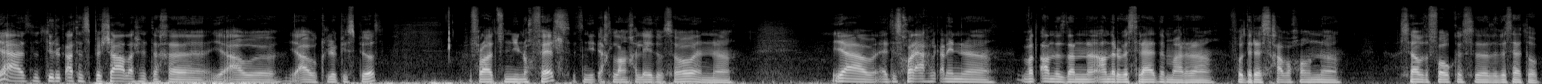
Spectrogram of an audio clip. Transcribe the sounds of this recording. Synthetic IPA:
jaətɪsnatyːrləkɑlˠtɛtspeʃaːlɑsjətɛxəjə̰ʔɐwəjə̰ʔawəkløpjəspeːlˠt | fəfrɑlətɪ̥snynɔχfɛrsətɪ̥snitɛχtlɑŋχəleːdəɔfsoːɛnə | jaətɪsχoːnɛjxəntləkɑnenə | vɔtʰɑndərsdanʔɑ̰ndəɾəʋɛtstrɛjdəmarəfoːrdərɛstχaːnʋəχəoːnə | sɛlˠfdəfoːkəsədəʋɛtstrɛjtəɔp̚

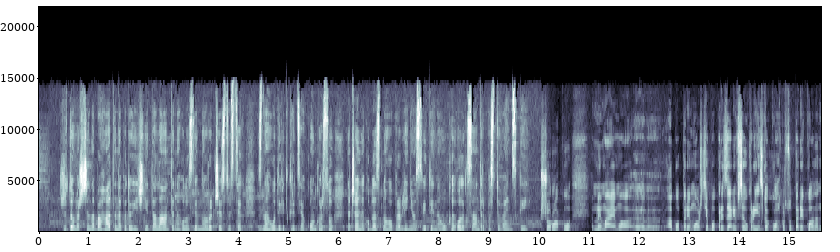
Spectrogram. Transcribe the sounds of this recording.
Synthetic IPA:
ʒɪt̪ɔmeʃt͡ʃɪnɐbɐɦɑt̪ɐnɐped̪ɐɔɦʲit͡ʃnʲit̪ɐlˠɑnt̪ɪnɐɦɔlˠɔsɪwnɐʊɾɔt͡ʃɪst̪ɔsʲtʲɐxznɐɦɔd̪ɪʋʲid̪kɾɪtʲːakɔnkʊrsʊ | nɐt͡ʃɑlʲnɪkɔblˠɐsnɔɦɔupɾɐwlʲinʲːɐɔsʲʋʲit̪ɪinɐukɪʔɔlˠeksɑnd̪rpɐst̪ɔʋɛnʲsʲkɪj | ʃt͡ʃɔɾɔkʊ | mɪmɑjemɔ | ɐbɔpeɾemɔʒtʲiɐbɔpɾɪzɛɾʲiwsɛʊkɾɐjinʲsʲkɔɦɔkɔnkʊrsʊpeɾekɔnɐnɪ

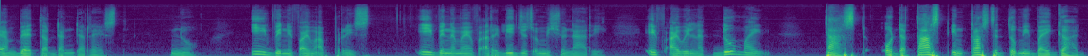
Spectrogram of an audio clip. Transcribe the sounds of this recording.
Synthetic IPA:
jʔãmbɛt̪ɛɾd̪and̪ɐɾɛst̪̚ | no | ʔivɪ̃nɪfajmʔɐ̰pɾist̪̚ | ʔivɪ̃namafɐ̰ɾɛlid͡ʒʊsomisjonaɾi | ʔɪfa̰jwɪlnat̪̚d̪umaj | t̪ast̪ʔɔɾd̪ɐt̪ast̪ɪ̃nt̪ɾast̪ɛd̪̚t̪umibajɡad̪̚

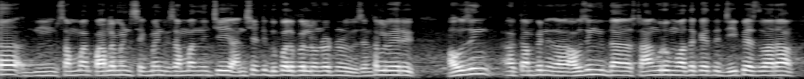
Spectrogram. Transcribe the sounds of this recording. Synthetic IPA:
ɐsɐmpaːɾlɐmeɳʈseɡme̞ɳʈkis̬ɐmbɐnd̪ʱiɲt͡ʃiɐniʃɐʈːid̪upːɐlɐp̬ɐlːuɳɖɐʈːuseɳʈɾɐlʋeːɾi | ɦɐwziŋɡkɐmpeniɦɐwsiŋɡd̪sʈɾaːŋɡɾuːmʋɐd̪ɐkɐjt̪eːd͡ʒipies̬d̪ʋaːɾaː

